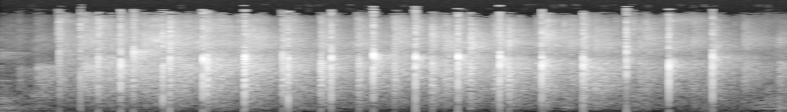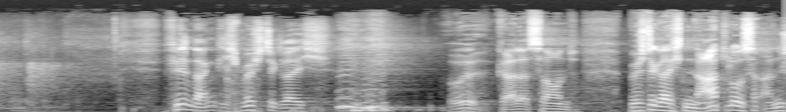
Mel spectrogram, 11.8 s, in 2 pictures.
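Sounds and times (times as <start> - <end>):
small audience applause: 0.0 - 6.6
speech: 7.2 - 11.7.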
